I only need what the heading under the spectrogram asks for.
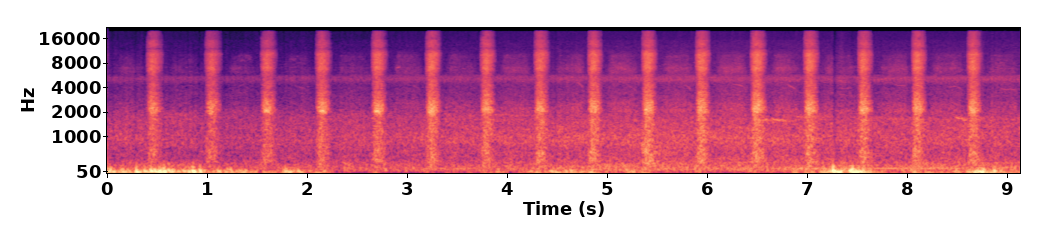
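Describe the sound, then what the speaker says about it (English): Rhythmic, forceful breaths through the nose during a yoga session, sharp pulses repeating about twice a second, close and steady with no talk. "Let's take one breath in and out through the nose to get on the same page."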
